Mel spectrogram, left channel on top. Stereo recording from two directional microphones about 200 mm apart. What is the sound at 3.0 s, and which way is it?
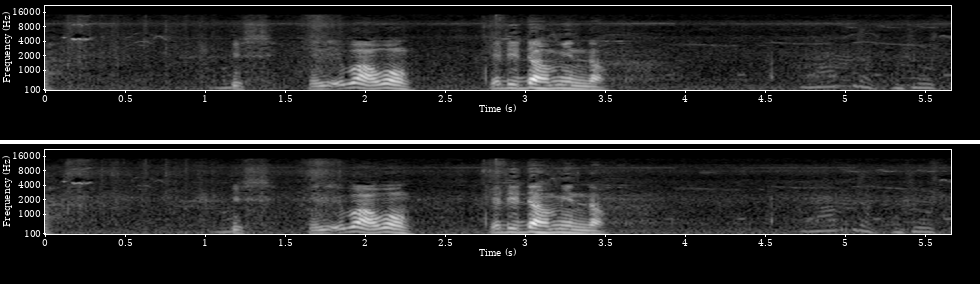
Speech, 5° left (ahead or behind).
